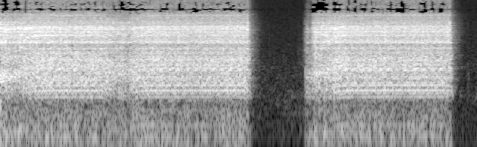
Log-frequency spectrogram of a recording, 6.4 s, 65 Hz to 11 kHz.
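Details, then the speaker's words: Ryobi 18V One+ tool run from a 12V laptop power supply through a dummy battery case, off load, current peaking about seven at start-up; two clean bursts of even high-pitched motor whine about three seconds each; normal no-load running. "right so off load just running on its own it is"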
